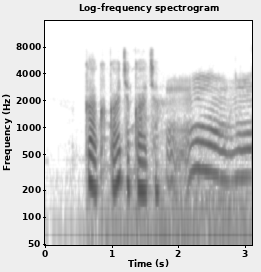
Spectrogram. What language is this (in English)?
Russian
